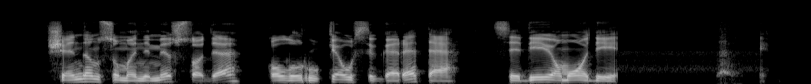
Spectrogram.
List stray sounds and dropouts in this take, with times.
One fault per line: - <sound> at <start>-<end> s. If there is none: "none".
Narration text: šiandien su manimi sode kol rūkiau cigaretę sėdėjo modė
- bark at 7.2-7.5 s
